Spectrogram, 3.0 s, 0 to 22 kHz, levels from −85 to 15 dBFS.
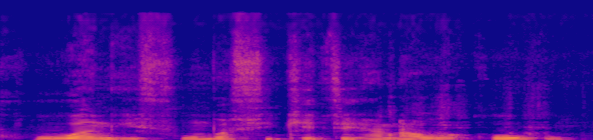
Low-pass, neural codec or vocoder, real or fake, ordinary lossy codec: none; vocoder, 44.1 kHz, 128 mel bands every 512 samples, BigVGAN v2; fake; none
